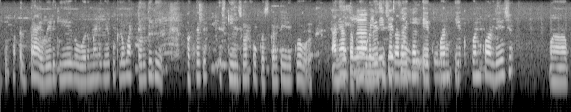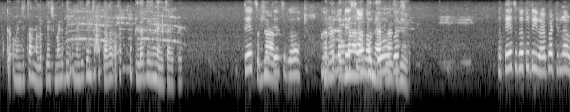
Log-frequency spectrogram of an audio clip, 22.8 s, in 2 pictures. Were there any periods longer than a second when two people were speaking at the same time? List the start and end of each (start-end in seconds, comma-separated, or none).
6.8-8.9, 17.9-19.5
